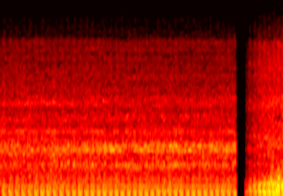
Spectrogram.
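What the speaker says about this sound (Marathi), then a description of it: "थोड़ा गाड़ी को कोल्ड स्टार्ट दिया है" A vehicle engine idles after a cold start, running with a steady, rapid clattering pulse close by and no talk, then cutting out abruptly near the end before a rougher rumble resumes.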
